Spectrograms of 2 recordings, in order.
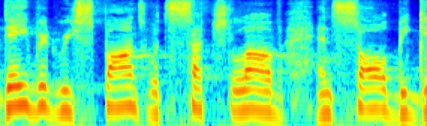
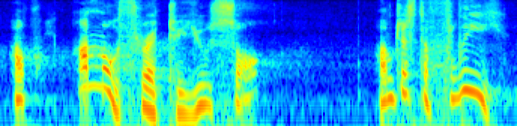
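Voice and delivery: humble David; 7 semitones higher, 3 dB quieter than usual. Acted. David's humble reply, softer.

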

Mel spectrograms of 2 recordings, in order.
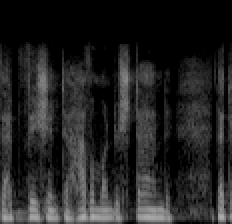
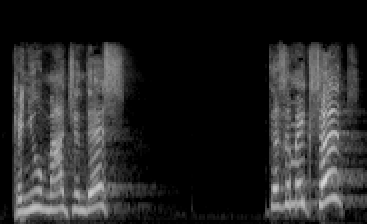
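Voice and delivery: climbing to a high, loud cry; incredulous preaching shout; preacher shout; 12 semitones higher, 12 dB louder than usual. Real, not acted. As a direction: build to a full-throated peak. Preacher builds to a climax.

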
